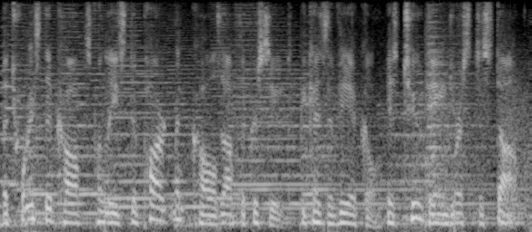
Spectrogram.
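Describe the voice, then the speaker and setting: A man as a news anchor over loud music. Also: mid-range voice, animated, a little fast, natural voice. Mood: formal. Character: male TV news anchor giving emergency updates. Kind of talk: scripted breaking news narration. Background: loud music bed.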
